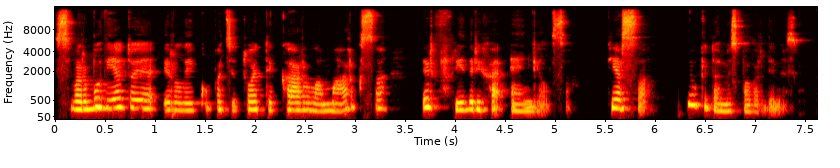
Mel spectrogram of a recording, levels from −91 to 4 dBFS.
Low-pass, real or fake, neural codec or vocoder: 14.4 kHz; fake; vocoder, 44.1 kHz, 128 mel bands every 512 samples, BigVGAN v2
